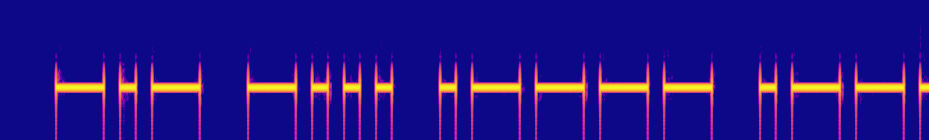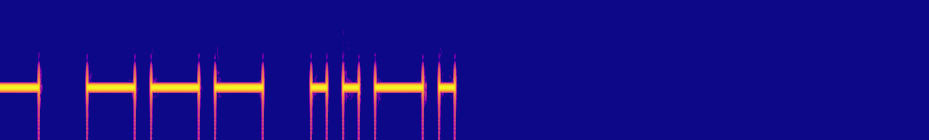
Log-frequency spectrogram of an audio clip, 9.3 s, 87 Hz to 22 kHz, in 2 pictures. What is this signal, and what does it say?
Morse code, heard as a keyed tone, about 15 wpm, 700 Hz. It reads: KB1JOF
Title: USA Call Signs Repeated 2x 15wpm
